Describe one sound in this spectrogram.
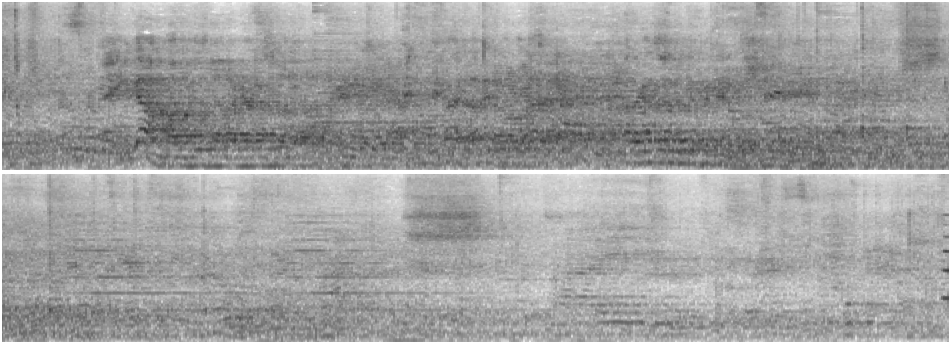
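A group of women and men sing together in an echoing hall.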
